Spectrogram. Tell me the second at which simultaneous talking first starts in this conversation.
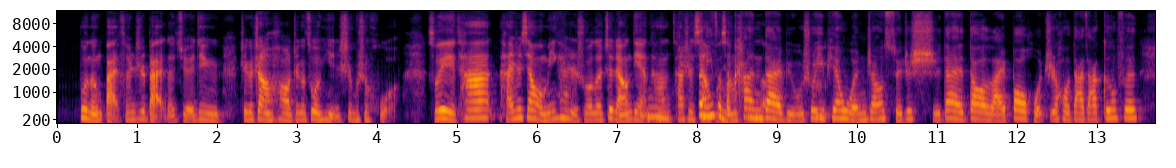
7.4 s

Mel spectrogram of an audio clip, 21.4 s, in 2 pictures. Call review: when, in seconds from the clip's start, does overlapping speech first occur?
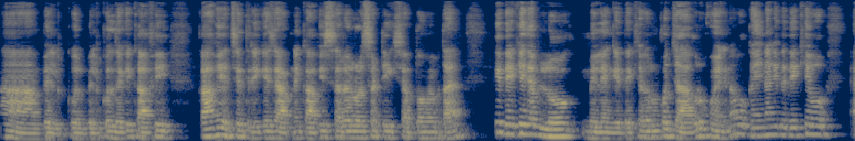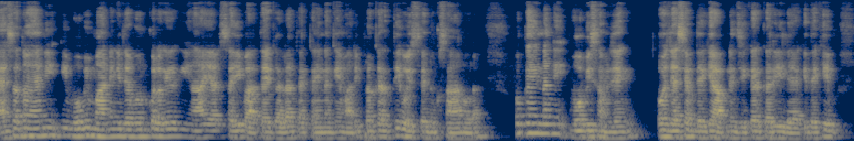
none

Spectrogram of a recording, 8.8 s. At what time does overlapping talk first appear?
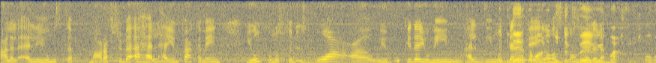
6.7 s

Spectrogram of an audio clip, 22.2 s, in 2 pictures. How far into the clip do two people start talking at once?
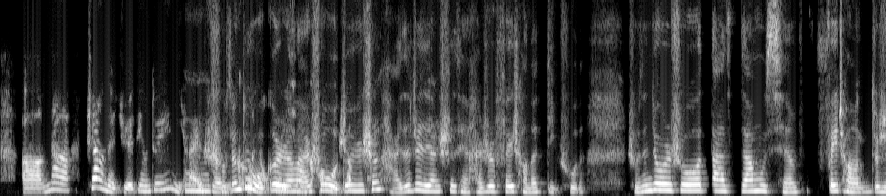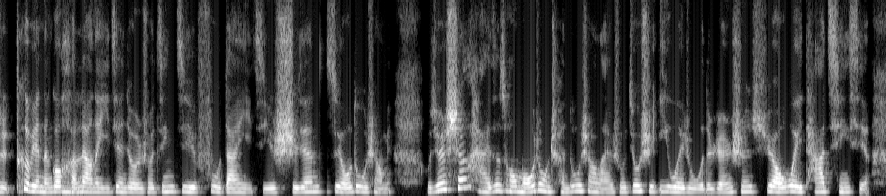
2.3 s

